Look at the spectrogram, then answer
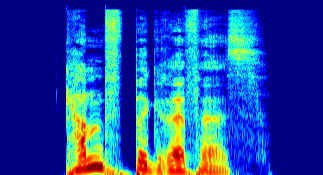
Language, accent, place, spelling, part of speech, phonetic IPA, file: German, Germany, Berlin, Kampfbegriffes, noun, [ˈkamp͡fbəˌɡʁɪfəs], De-Kampfbegriffes.ogg
- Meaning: genitive of Kampfbegriff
